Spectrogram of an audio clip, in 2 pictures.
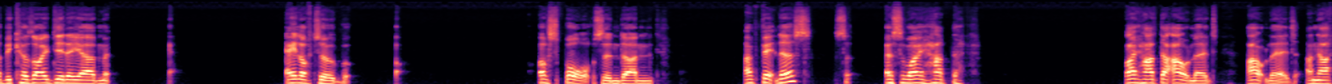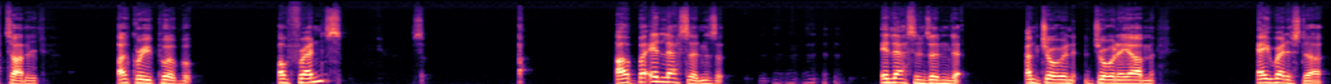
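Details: Stuttering (stammer) present since a young age in an adult man, a former soldier, in spontaneous conversational speech with repetitions and blocks.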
